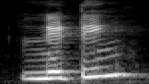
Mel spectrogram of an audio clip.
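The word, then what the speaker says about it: knitting: निटिंग अ woollen scarf निटिंग के silent है इसमें इसका मतलब है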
